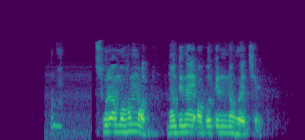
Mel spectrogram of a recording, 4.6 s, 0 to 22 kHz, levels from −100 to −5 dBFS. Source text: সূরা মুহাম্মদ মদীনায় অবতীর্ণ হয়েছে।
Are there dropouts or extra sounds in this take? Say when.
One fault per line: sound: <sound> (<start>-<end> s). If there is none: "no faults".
sound: laugh (0.7-1.0 s)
